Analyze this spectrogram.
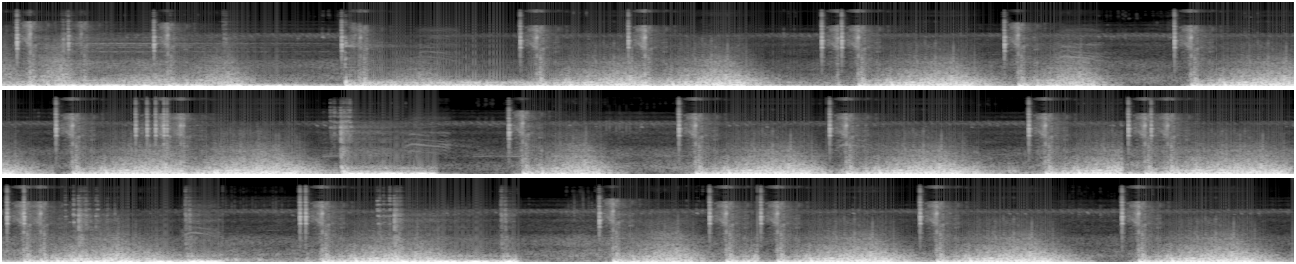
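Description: Short interface clicks sound again and again as menu items are chosen.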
